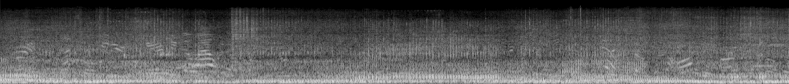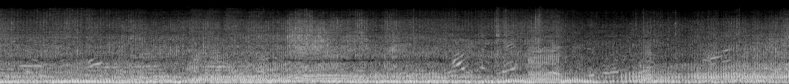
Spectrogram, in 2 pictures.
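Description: A dirt bike engine revs loudly, rising and falling in pitch.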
